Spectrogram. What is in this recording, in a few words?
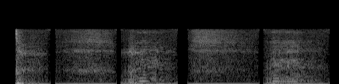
Female breathe fast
